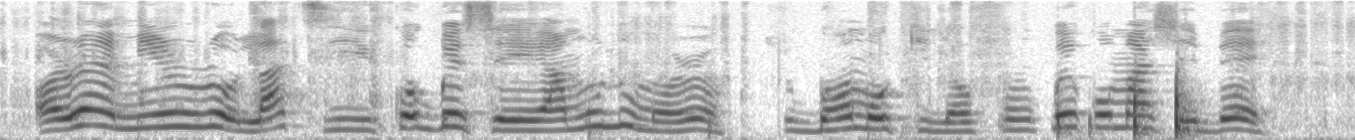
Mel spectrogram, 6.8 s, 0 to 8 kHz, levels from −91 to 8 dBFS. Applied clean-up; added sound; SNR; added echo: none; Writing; 10 dB; none.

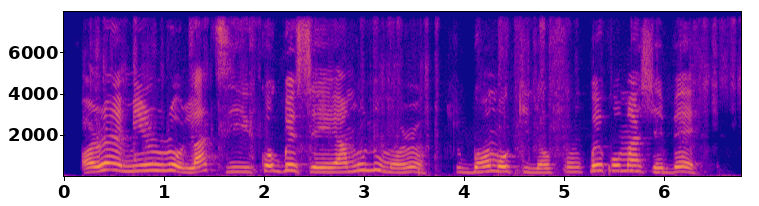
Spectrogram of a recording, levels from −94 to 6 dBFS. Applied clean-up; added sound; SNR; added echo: neural mask model Resemble Enhance denoiser.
